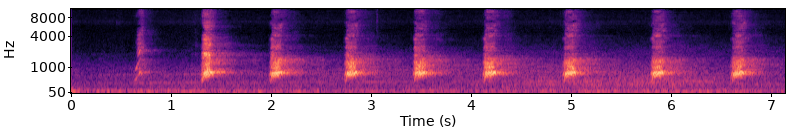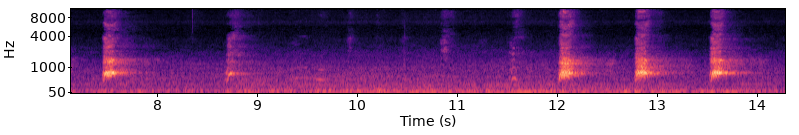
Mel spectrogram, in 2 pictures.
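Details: Dog obsessed with a big bird high in a tree barks steadily, roughly one bark per second, in a long run that pauses briefly and then resumes with a few more barks.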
